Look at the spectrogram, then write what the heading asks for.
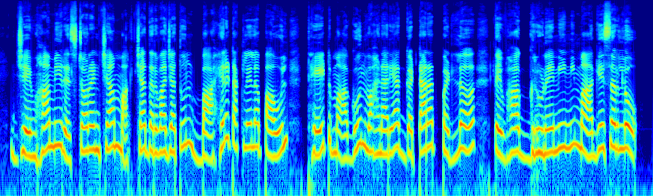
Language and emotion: Marathi, disgusted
